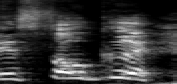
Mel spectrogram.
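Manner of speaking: normal talking voice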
